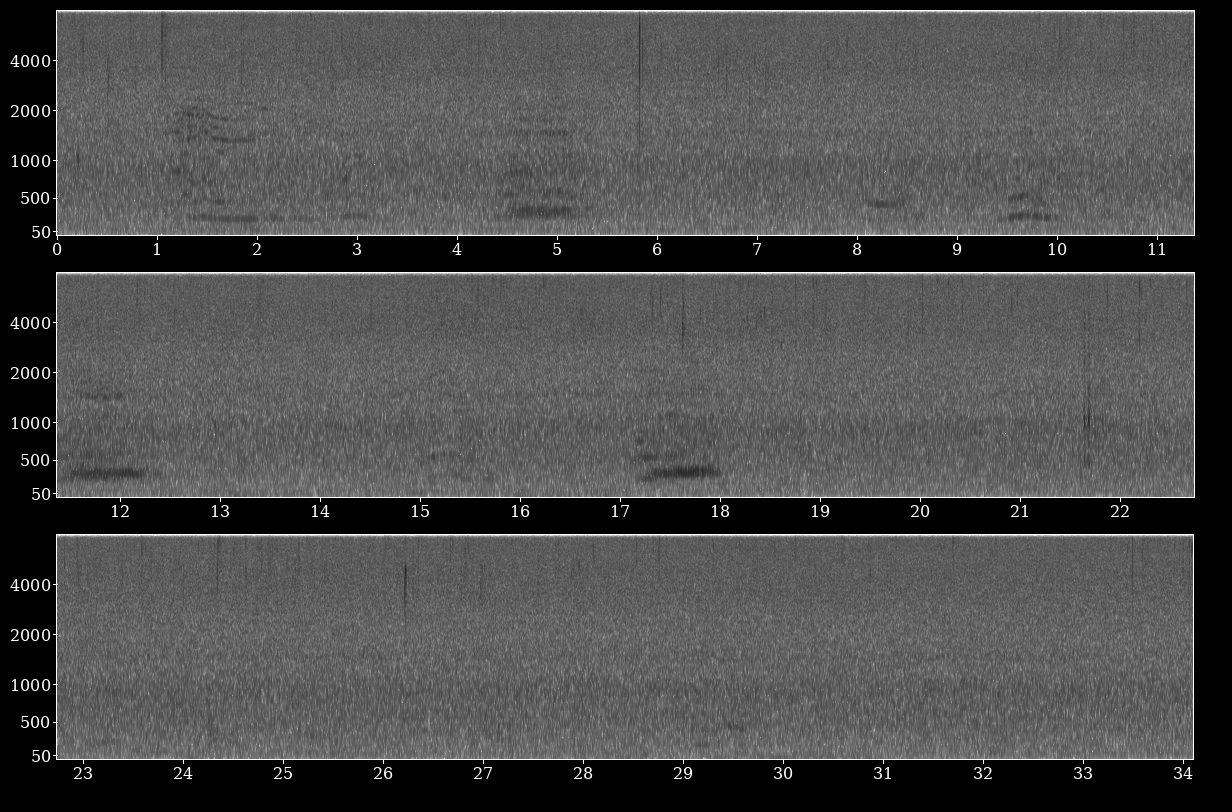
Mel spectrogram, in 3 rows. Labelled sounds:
1.4	1.8	humpback whale, 1.7 to 2.0 kHz

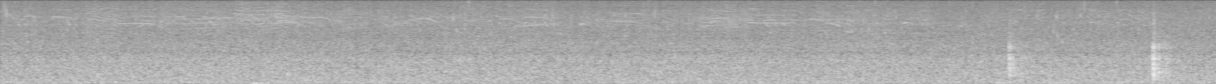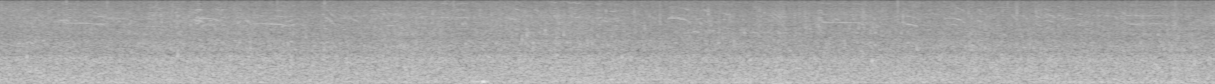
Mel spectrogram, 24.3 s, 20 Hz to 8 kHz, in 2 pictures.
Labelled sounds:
1.2	1.6	Pacific white-sided dolphin, 3.2 to 3.5 kHz
1.9	3.3	Pacific white-sided dolphin, 3.3 to 6.1 kHz
4.1	4.6	Pacific white-sided dolphin, 3.5 to 4.3 kHz
5.1	5.5	Pacific white-sided dolphin, 3.0 to 4.2 kHz
6.0	6.4	Pacific white-sided dolphin, 3.4 to 5.0 kHz
7.5	8.5	Pacific white-sided dolphin, 3.2 to 4.6 kHz
12.8	13.1	Pacific white-sided dolphin, 3.3 to 3.4 kHz
14.1	14.4	Pacific white-sided dolphin, 3.6 to 4.2 kHz
14.7	15.1	Pacific white-sided dolphin, 2.9 to 3.4 kHz
20.4	20.7	Pacific white-sided dolphin, 3.4 to 3.6 kHz
23.4	23.8	Pacific white-sided dolphin, 3.1 to 4.5 kHz

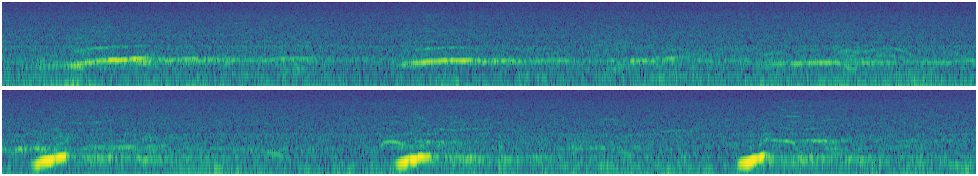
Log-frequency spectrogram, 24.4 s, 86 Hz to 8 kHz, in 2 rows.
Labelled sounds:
22.1	22.4	humpback whale, 3.3 to 3.5 kHz

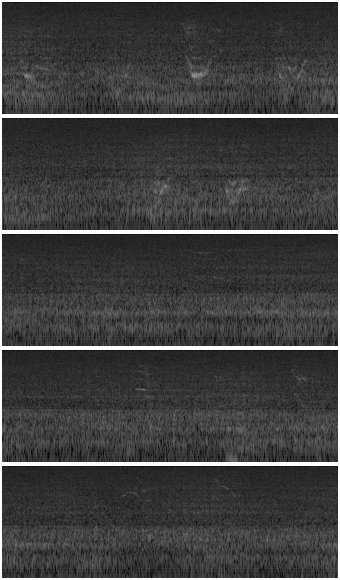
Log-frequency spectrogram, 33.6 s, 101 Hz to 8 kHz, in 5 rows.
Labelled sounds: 17.3	17.7	humpback whale, 3.7 to 3.8 kHz
22.8	23.1	humpback whale, 1.6 to 1.8 kHz
29.4	29.6	humpback whale, 2.4 to 2.9 kHz

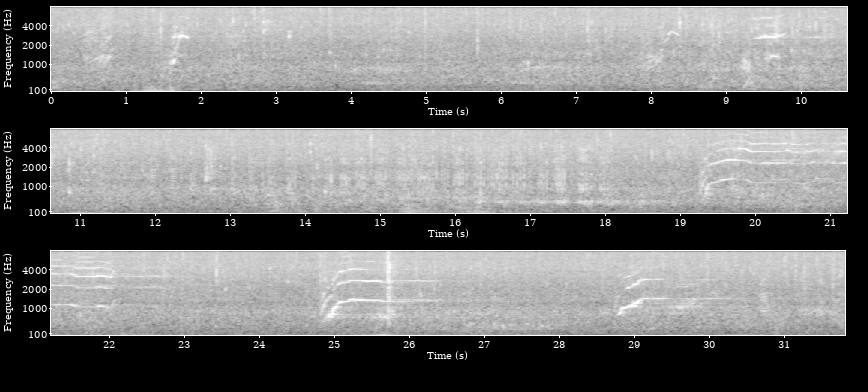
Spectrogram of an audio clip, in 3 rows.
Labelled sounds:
0.5	0.8	humpback whale, 0.97 to 1.4 kHz
1.6	1.9	humpback whale, 2.5 to 3.1 kHz
7.9	8.4	humpback whale, 0.97 to 3.3 kHz
9.4	9.8	humpback whale, 2.5 to 3.0 kHz
19.3	22.1	humpback whale, 0.78 to 7.5 kHz
24.9	26.2	humpback whale, 0.78 to 6.9 kHz
28.7	29.5	humpback whale, 0.78 to 3.0 kHz

